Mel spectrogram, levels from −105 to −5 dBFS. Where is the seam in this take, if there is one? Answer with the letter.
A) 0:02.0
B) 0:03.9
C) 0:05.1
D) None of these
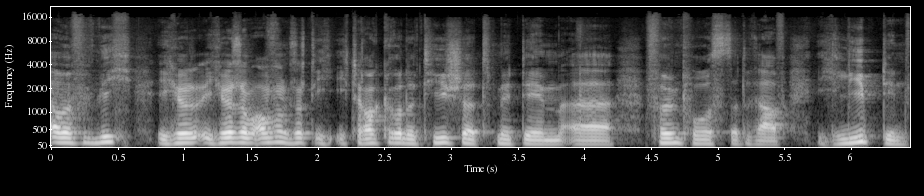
A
